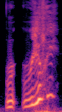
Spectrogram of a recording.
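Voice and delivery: light up with joy; excited disbelief. Acted. Colt to his brother, high excited stammer. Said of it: "wing buzzed happily".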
